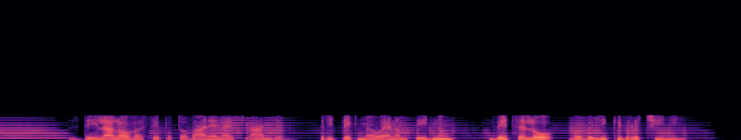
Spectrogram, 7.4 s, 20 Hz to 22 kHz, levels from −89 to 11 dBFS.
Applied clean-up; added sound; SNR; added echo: neural mask model RNNoise.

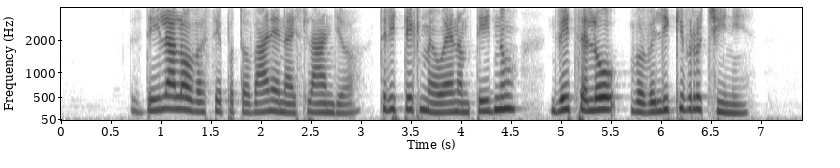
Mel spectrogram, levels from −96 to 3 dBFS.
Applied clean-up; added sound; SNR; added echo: none; none; none; none.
